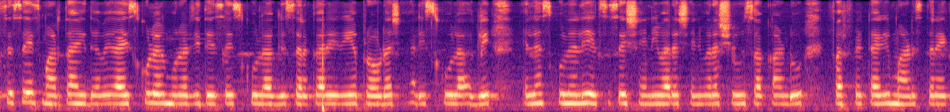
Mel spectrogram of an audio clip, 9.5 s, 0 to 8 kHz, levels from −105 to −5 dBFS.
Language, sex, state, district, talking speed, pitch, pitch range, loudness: Kannada, female, Karnataka, Dakshina Kannada, 165 wpm, 230 Hz, 225-235 Hz, -15 LUFS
